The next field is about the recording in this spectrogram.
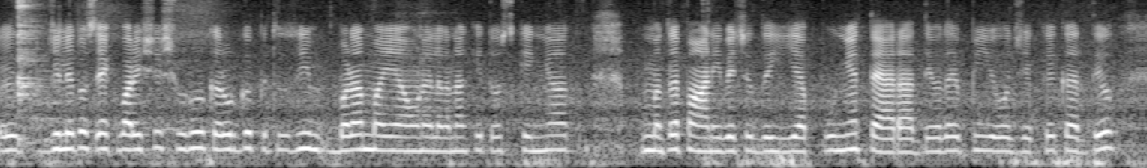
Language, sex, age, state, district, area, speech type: Dogri, male, 30-45, Jammu and Kashmir, Reasi, rural, spontaneous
